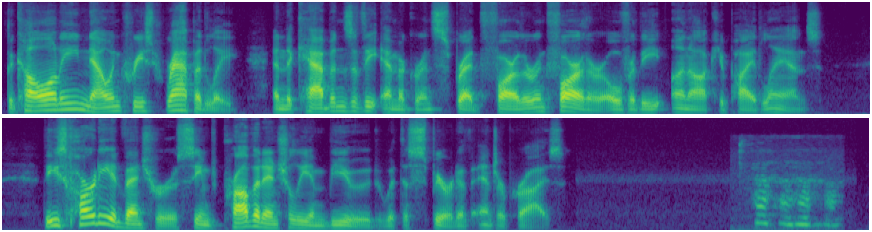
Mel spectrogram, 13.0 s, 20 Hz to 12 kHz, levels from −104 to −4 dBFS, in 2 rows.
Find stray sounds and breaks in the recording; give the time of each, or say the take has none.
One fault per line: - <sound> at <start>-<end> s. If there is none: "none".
- laugh at 12.0-12.8 s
